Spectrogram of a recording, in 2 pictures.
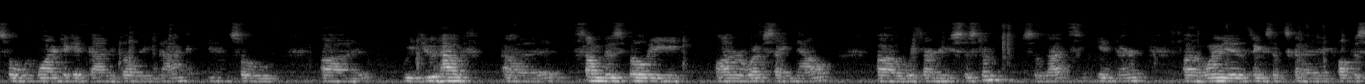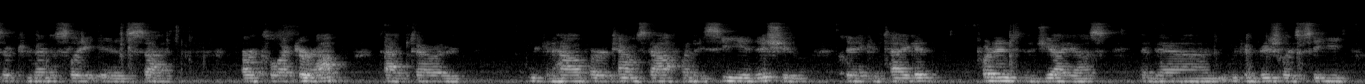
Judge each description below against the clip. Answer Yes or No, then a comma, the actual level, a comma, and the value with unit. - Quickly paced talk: No, average, 165 wpm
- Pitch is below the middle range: No, medium, 145 Hz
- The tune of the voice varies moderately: No, narrow, 1.3 semitones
